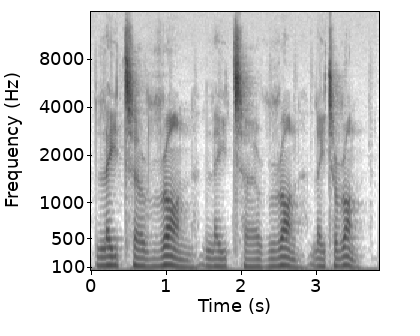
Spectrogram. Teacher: Also notice in the pronunciation that the R at the end of later goes to the beginning of the word on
